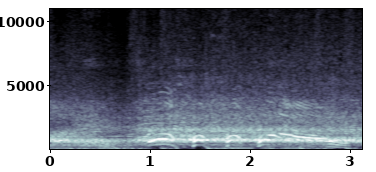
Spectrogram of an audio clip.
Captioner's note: crowd; crowd cheering; commentator laughing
